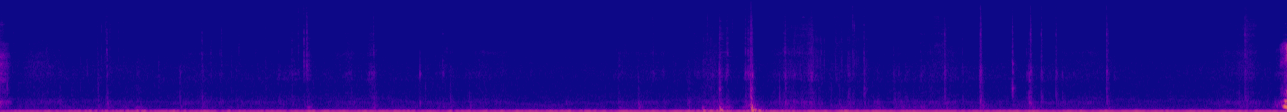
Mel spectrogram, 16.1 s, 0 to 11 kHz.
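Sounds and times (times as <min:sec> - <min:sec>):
low steady hum: 0:00.0 - 0:16.0
handling wires and plastic: 0:08.0 - 0:13.3.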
